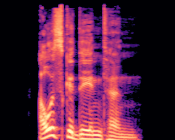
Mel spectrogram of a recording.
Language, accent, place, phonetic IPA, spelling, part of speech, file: German, Germany, Berlin, [ˈaʊ̯sɡəˌdeːntn̩], ausgedehnten, adjective, De-ausgedehnten.ogg
- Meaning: inflection of ausgedehnt: 1. strong genitive masculine/neuter singular 2. weak/mixed genitive/dative all-gender singular 3. strong/weak/mixed accusative masculine singular 4. strong dative plural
